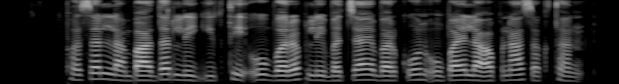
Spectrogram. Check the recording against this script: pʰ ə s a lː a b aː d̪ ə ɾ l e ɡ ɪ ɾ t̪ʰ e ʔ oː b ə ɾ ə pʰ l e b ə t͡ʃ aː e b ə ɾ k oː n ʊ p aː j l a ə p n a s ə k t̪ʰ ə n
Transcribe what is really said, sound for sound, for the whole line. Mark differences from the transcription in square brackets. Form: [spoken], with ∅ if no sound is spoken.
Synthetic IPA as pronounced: pʰ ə s [ə] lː a b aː d̪ ə ɾ l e ɡ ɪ ɾ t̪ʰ e ʔ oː b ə ɾ ə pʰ l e b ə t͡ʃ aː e b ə ɾ k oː n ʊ p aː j l a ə p n a s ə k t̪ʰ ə n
